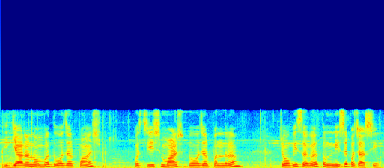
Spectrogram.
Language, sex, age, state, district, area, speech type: Hindi, female, 45-60, Uttar Pradesh, Mirzapur, urban, spontaneous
